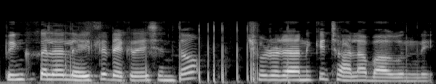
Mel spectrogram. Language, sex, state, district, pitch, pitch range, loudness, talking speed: Telugu, female, Andhra Pradesh, Annamaya, 205 Hz, 190-230 Hz, -15 LUFS, 110 wpm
